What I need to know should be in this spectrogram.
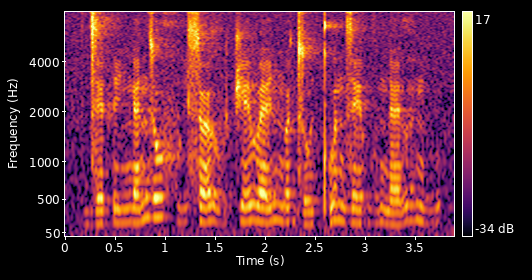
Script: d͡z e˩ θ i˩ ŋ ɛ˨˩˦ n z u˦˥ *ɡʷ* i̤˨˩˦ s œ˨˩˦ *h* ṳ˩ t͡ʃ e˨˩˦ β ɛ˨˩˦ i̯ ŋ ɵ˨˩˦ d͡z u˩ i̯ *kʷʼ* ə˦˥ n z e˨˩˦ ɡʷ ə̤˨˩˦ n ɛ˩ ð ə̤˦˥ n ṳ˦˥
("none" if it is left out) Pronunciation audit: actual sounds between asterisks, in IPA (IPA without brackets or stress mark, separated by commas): xʷ, ɣ, kʷʼ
